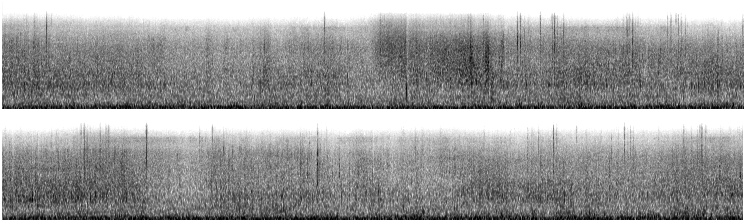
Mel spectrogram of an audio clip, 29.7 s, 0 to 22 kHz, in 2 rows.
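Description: Steady wind rumble on an outside-mounted camera microphone on a 4x4 driving a gravel track, over the vehicle's engine and tyre noise. Brief crackles, likely from gravel under the tyres, come and go throughout.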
